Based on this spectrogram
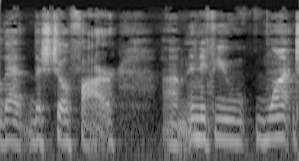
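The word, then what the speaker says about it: shofar: being sounded or sometimes we call that the chofar um and if you want to write that down um it's spelled s h f a r that's just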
